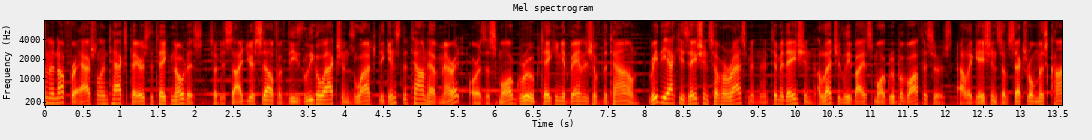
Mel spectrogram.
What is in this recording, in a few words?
election day robocall; ashland news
